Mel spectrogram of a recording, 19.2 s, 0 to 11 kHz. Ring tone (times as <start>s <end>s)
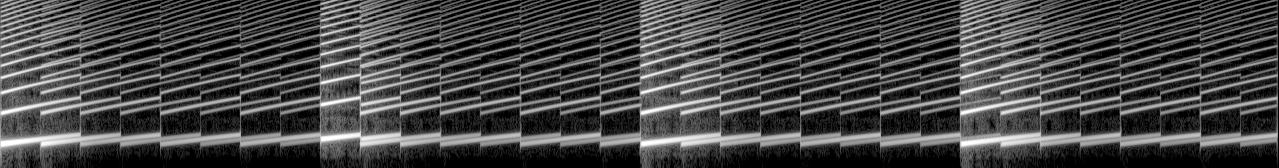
4.8s 8.2s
